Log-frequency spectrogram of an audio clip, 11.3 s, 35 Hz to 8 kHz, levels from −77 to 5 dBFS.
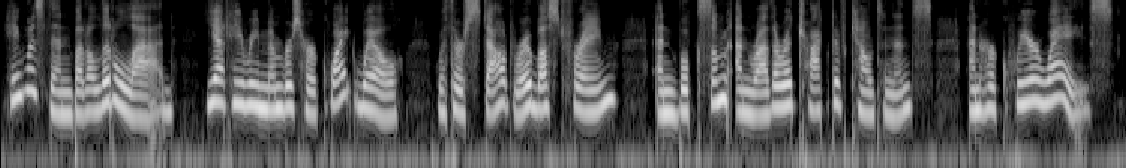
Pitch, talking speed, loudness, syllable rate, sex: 245 Hz, 150 wpm, -17 LUFS, 4.3 syllables/s, female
